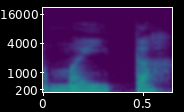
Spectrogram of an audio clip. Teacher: गोल ता पर वक़्फ़ करते हैं तो वो हाय साकिना हा बन जाती है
